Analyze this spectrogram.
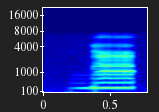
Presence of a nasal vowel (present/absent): present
